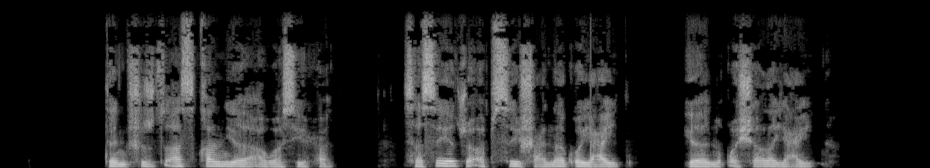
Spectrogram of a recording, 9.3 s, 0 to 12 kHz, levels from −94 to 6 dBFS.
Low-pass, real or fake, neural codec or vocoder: 10.8 kHz; real; none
